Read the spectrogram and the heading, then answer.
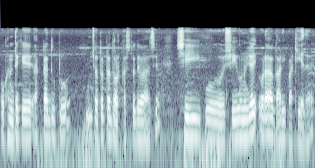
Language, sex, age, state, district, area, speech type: Bengali, male, 18-30, West Bengal, Kolkata, urban, spontaneous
